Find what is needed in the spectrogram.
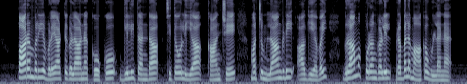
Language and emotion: Tamil, neutral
